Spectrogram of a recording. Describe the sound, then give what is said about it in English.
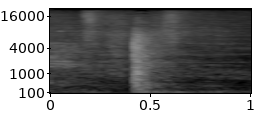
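A single short creak, like wood or furniture shifting under a person's weight, brief and fairly loud against quiet, with no talking. “You creaked.”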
